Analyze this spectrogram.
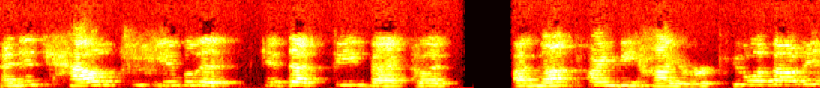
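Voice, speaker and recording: This woman's voice has an extremely high pitch, ordinary pitch variation, a moderate pace and big swings in loudness. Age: 30s. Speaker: audience member, student. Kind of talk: audience question.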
